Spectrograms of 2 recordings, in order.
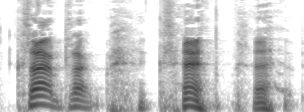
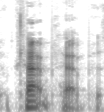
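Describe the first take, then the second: First: Slow, loud, laughing clap clap; mock applause. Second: Said in the usual way. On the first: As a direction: read the claps out big and slow through a laugh. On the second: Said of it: "says [name]".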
